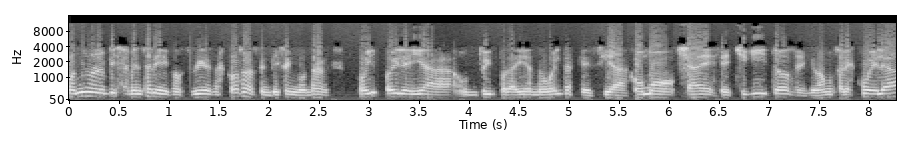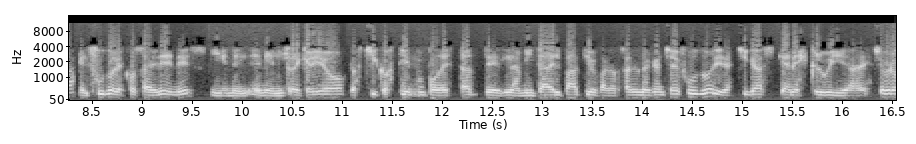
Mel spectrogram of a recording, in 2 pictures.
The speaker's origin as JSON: {"language": "Spanish", "region": "Buenos Aires", "country": "Argentina", "said": "yo soy porteño"}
